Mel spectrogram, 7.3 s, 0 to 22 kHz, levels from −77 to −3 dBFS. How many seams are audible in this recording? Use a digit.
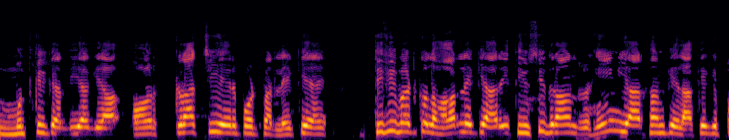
1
